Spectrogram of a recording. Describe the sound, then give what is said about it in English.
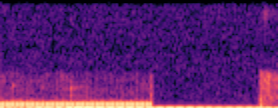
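A telephone ringback tone while calling someone: one steady electronic buzz lasts nearly a second, cuts off into a short silence, then the next ring begins. Clear, as if heard through the handset, with no talking. “It's ringing.”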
